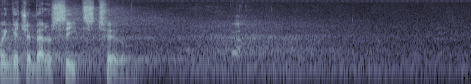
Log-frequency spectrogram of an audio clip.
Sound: laughter

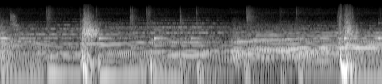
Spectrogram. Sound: smack; smacking

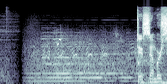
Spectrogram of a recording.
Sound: seagulls caw

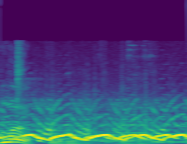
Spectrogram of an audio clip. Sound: siren

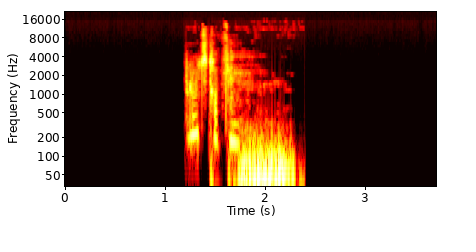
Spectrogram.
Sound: fast Pronunciation

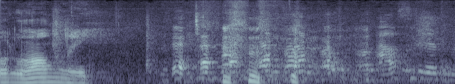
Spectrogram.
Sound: laughter

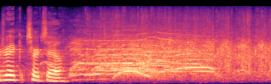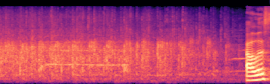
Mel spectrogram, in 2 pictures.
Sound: audience cheers and applauds

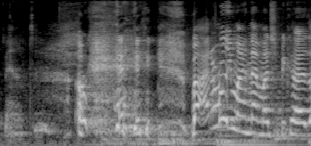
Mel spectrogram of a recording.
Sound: laughs

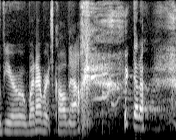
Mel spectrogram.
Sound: chuckles

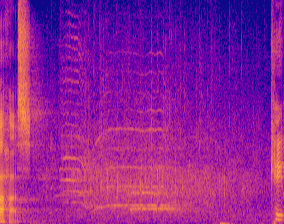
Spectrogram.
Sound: cheering

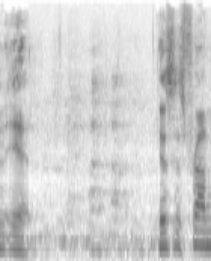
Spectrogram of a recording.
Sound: audience laughing

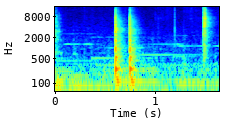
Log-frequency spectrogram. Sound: tap, tap

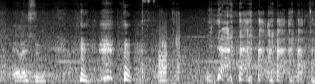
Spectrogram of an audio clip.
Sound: laughing; fart; chuckling; laughing

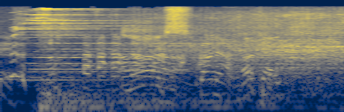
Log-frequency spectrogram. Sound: cheering

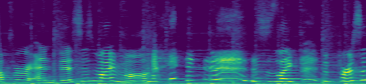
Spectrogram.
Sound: laughs

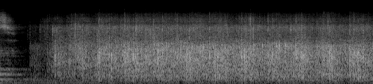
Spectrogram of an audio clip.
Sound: applause

